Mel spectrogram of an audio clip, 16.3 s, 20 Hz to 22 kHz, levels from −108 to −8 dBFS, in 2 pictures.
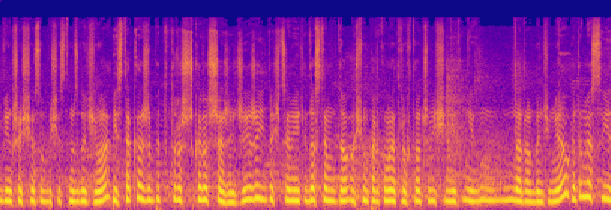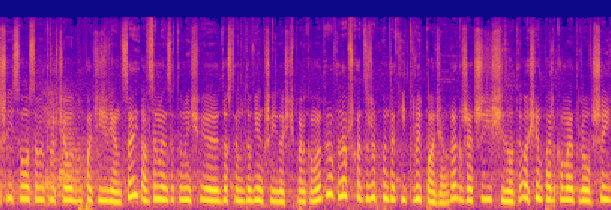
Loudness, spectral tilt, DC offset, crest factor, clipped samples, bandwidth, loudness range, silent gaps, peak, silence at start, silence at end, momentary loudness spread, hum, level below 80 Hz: -16 LUFS; -7.5 dB/octave; under 0.1%; 12 dB; under 0.1%; 14 kHz; 1 LU; none; -4 dBFS; 0 s; 0 s; 4 LU; none; -46 dBFS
